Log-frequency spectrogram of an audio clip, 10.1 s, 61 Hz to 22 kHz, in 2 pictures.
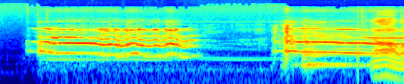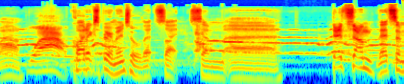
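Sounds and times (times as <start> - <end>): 
dog howling a tuneful note: 0.4 - 2.6, 3.4 - 6.8, 7.4 - 10.1
sustained piano tones and chords: 3.4 - 10.1
speech: 5.5 - 8.6, 9.2 - 10.1.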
